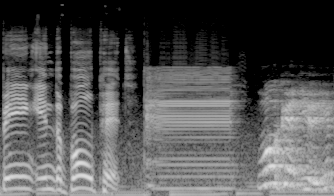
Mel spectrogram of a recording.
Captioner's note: buzzer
